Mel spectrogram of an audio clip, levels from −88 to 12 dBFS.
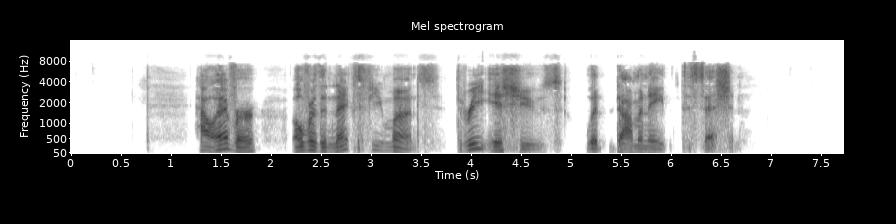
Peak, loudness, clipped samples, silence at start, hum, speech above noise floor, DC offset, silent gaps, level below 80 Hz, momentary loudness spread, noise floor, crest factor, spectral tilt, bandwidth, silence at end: -2 dBFS; -20 LUFS; under 0.1%; 1.25 s; none; 66 dB; under 0.1%; none; -58 dBFS; 9 LU; -86 dBFS; 20 dB; -2.5 dB/octave; 10.5 kHz; 1.1 s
